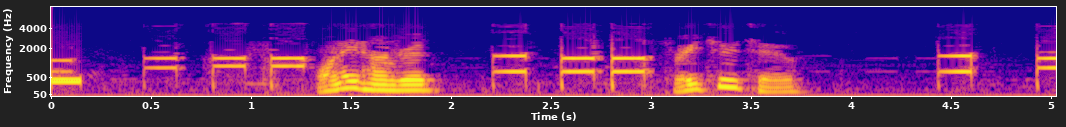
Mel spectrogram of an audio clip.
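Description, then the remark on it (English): A rapid series of touch-tone keypad beeps punches in a phone number to call a Bell Atlantic consumer information line, short evenly spaced tones in quick bursts, interrupted twice by someone speaking briefly between groups of digits. “That was the number. I called it. I called the right number.”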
